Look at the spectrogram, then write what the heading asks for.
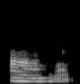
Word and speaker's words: Annwyn: Talk about hidden in plain sight, but the pronunciation is Arnwin.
